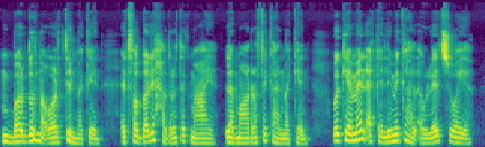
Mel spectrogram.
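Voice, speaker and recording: A polite, kindly uncle, put on by a woman reader, gentle and courteous in a storybook drama. The voice drops low and soft, with measured manners. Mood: welcoming. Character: courteous, soft-spoken adult man, kind devoted uncle.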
